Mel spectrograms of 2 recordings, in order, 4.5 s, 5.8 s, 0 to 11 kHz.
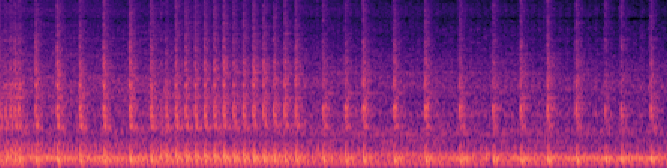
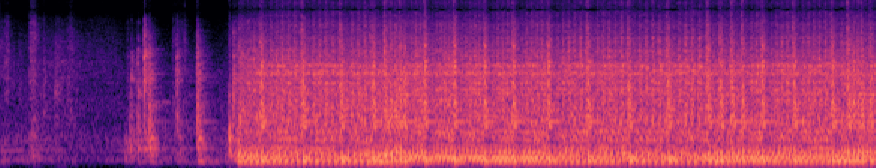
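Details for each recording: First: Vespa with Cosa clutch after fitting SIP CR80-style clutch friction plates, running in first gear with the clutch lever pulled in: steady, even two-stroke idle holding its revs with no bogging or stumbling, so the clutch no longer drags. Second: Warm Vespa PX with Cosa clutch, in first gear with the clutch lever fully pulled in and the brake applied: two-stroke runs steady then dies abruptly; the clutch drags so badly the scooter tries to move and stalls the engine.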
